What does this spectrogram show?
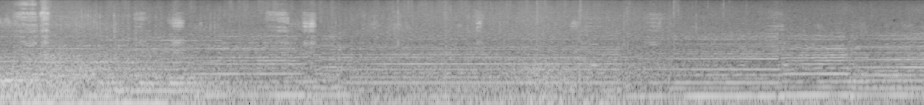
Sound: sobs

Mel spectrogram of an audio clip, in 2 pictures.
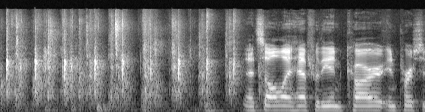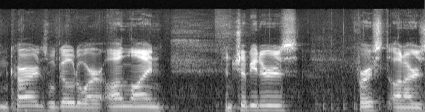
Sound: applause

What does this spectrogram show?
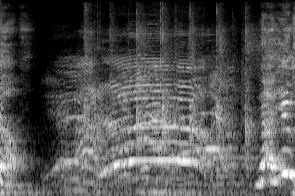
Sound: cheering

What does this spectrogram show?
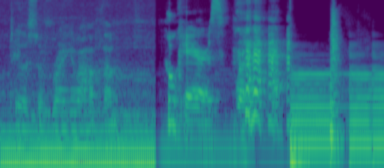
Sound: laughs

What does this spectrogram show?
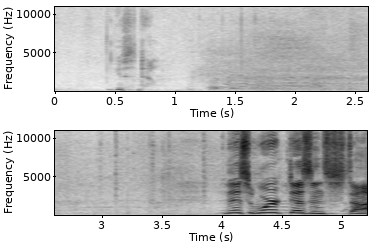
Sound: laughter

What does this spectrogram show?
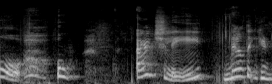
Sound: gasps

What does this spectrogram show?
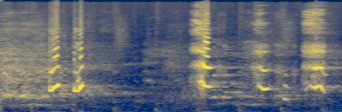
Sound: laughing

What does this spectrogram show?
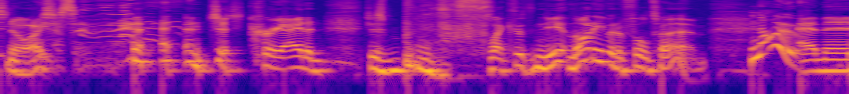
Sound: laughs

